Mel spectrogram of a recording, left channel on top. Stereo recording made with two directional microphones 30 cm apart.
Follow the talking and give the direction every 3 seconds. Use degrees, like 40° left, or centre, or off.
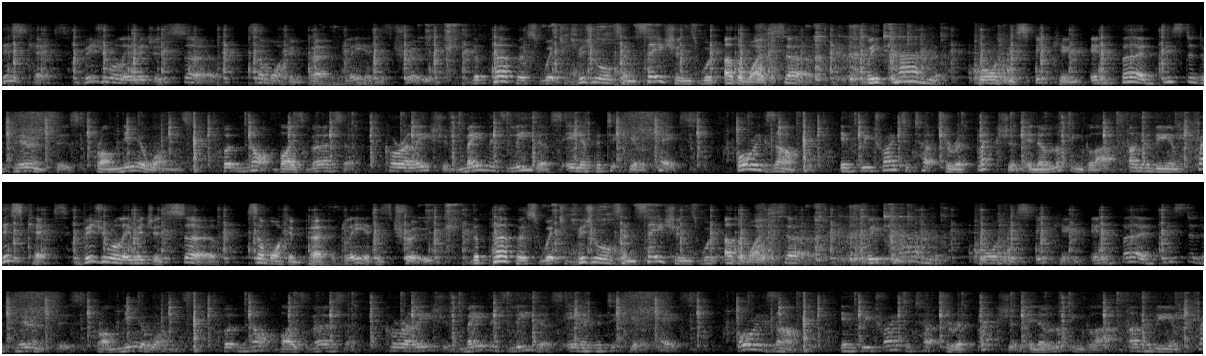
40° right, 30° right, 20° left, 60° left, 60° left, 60° left, 60° left, 60° left.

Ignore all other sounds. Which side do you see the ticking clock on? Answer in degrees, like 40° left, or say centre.
10° left.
